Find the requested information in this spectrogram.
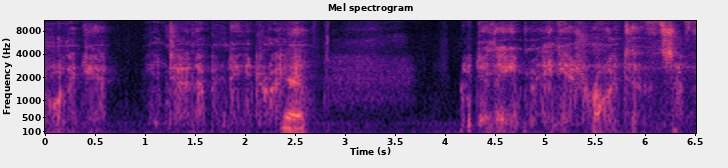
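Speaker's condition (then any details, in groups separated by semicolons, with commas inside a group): Laryngectomy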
